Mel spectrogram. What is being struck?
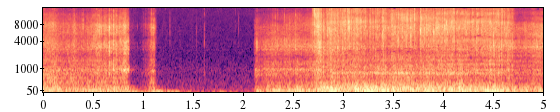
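Polyethylene foam box.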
